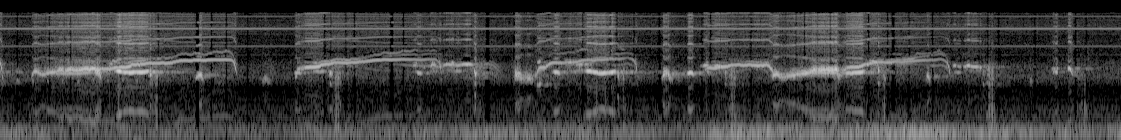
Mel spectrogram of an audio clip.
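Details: Ospreys at the nest, a male feeding a small fish to three chicks and the female arriving to take over; repeated upslurred whistled phrases with short breaks, fairly regular, against low background noise.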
